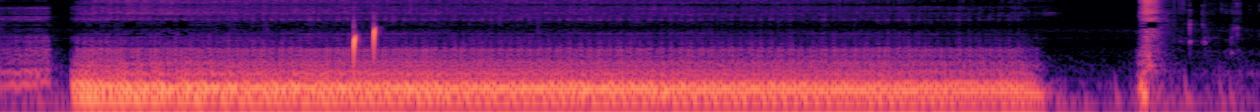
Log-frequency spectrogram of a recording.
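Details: Pet Shiba Inu growling playfully as an expression of affection toward its owners, not in anger: one steady, low rumbling growl lasting almost five seconds, followed by a brief sharp noise.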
